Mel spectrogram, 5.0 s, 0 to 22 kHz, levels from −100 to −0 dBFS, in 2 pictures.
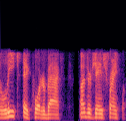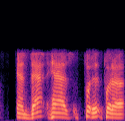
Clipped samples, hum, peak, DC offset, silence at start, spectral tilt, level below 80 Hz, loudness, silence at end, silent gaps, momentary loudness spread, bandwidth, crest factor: under 0.1%; none; -2 dBFS; under 0.1%; 0 s; -11.5 dB/octave; -60 dBFS; -21 LUFS; 0 s; 1.50-1.55 s; 6 LU; 4.2 kHz; 18 dB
